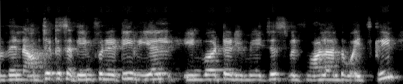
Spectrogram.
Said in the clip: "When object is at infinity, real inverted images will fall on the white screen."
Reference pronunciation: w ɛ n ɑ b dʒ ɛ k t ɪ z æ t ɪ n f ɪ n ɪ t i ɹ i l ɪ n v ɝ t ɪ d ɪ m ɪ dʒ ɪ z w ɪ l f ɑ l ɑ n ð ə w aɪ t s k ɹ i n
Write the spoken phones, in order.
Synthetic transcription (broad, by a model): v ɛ n ɑ b dʒ ɛ k t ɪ s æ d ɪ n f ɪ n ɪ t i ɹ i l ɪ n v ɝ t ɪ d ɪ m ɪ dʒ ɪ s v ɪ l f ɑ l ɑ n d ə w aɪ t s k ɹ i n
